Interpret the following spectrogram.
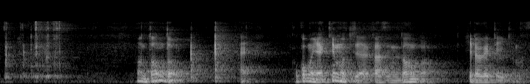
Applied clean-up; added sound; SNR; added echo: none; none; none; reverberation time 1.0 s.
